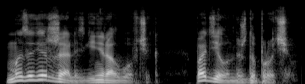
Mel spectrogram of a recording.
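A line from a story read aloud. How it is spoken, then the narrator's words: Wry grunt. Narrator (Russian): Я хмыкнул и ответил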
